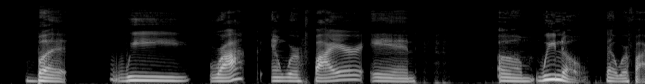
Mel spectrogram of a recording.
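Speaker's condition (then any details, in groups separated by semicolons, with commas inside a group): No condition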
